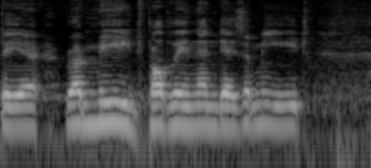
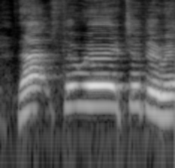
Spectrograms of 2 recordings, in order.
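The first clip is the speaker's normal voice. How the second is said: mocking drunk; 8 semitones higher, 11 dB louder than usual. Drunk ruffian taunting the puppeteer with a loud mock Punch voice. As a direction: taunt him in a squawky Punch voice. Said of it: "Every time he picks his glass up".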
